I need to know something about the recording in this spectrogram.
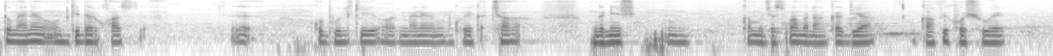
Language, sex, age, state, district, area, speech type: Urdu, male, 18-30, Uttar Pradesh, Aligarh, urban, spontaneous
